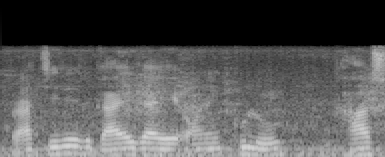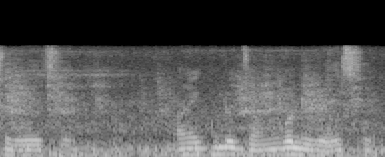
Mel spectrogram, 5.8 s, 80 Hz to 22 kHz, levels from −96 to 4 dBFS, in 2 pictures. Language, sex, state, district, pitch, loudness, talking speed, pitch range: Bengali, male, West Bengal, Cooch Behar, 115 Hz, -19 LUFS, 95 wpm, 110-125 Hz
